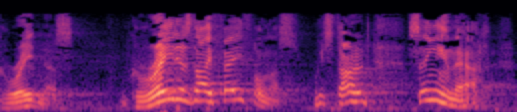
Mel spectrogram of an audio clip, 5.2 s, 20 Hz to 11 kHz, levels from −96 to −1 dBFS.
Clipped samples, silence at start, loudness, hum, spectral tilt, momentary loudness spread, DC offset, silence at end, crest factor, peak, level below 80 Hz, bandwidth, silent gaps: under 0.1%; 0 s; -25 LUFS; none; -3.5 dB/octave; 22 LU; under 0.1%; 0.2 s; 24 dB; -4 dBFS; -64 dBFS; 8 kHz; none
